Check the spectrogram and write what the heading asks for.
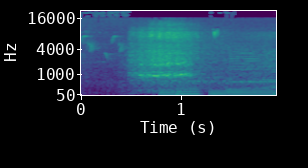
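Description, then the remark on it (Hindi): A car engine cranks and catches with a loud burst as someone sitting in the car starts it, then revs briefly and settles into a steady rumble. Faint chirps are audible just before it starts. “उस लड़की की आवाज को अनसुना कर वो गाड़ी में बैठ गया गाड़ी स्टार्ट की और रेस देना शुरू किया”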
